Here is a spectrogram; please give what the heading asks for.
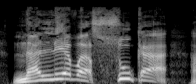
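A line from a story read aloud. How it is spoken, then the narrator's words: Frenzied yelling. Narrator (Russian): орал ему обезумевший парень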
